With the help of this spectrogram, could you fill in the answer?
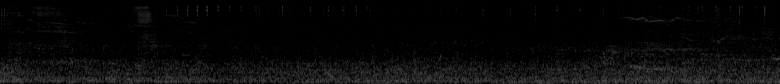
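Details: A group of 30 to 40 orcas travelling under sea ice in darkness, in a four-channel recording. Rapid echolocation clicks mix with faint, sliding whistles as they communicate with each other.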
